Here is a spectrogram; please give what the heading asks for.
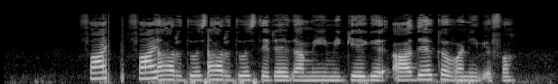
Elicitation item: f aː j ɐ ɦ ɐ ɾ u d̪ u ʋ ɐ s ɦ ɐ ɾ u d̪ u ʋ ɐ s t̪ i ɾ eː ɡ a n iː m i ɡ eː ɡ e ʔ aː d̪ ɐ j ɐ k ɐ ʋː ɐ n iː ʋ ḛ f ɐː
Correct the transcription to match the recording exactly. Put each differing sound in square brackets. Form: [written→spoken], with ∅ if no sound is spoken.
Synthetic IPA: f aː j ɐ ɦ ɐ ɾ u d̪ u ʋ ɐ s ɦ ɐ ɾ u d̪ u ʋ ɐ s t̪ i ɾ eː ɡ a [n→m] iː m i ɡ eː ɡ e ʔ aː d̪ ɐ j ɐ k ɐ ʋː ɐ n iː ʋ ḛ f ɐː

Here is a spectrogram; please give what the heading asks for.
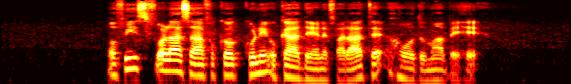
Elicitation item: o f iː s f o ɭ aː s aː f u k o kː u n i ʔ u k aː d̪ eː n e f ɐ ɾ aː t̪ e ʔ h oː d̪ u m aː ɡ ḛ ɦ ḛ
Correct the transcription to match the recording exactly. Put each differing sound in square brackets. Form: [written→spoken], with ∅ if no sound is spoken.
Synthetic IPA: o f iː s f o ɭ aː s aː f u k o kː u n i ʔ u k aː d̪ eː n e f ɐ ɾ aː t̪ e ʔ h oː d̪ u m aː [ɡ→b] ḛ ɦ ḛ

